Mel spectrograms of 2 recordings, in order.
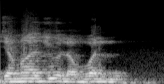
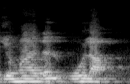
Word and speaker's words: جمادی الاولی: جو چل رہا ہے اسے ہم لوگ کہتے ہیں جمادی الاول، مگر اس کا صحیح تلفظ ہے جمادی الاولی۔ تو جمادی الاولی اس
